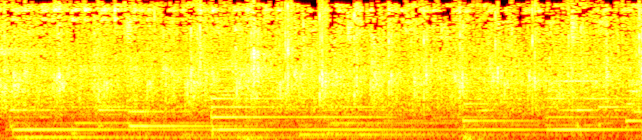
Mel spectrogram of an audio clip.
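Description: An audience claps steadily in a dense, continuous wash of hand claps, while sustained organ-like keyboard chords hold underneath and shift a few times.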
